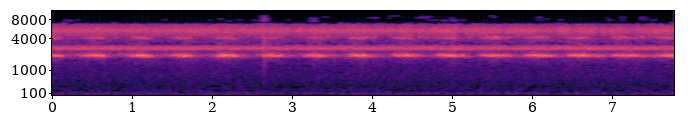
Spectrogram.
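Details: Crickets calling at night amid wind, a continuous high-pitched insect chorus with evenly spaced chirp pulses roughly twice per second and a soft low hum underneath.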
